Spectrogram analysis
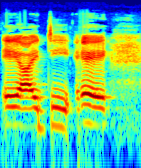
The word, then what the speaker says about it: AIDA: but carnival also owns aida not sure how the germans pronounced that cruise lines but the americans aida that is a uh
